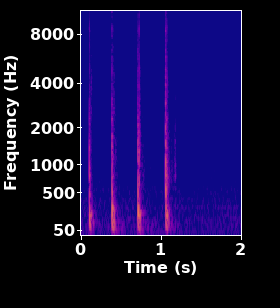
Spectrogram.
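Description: Four sharp knocks in quick succession, about a third of a second apart, all within the first second or so.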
